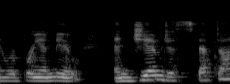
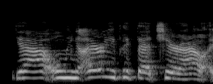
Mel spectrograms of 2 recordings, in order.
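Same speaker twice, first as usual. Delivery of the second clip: put-on high, loud child's protest; indignant, raised kid voice; insistent arguing; 8 semitones higher, 7 dB louder than usual. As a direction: argue back loudly for the chair. Child argues over a chair.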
